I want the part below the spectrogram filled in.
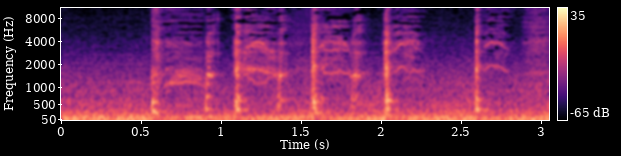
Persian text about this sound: با این سرفه نمیتونی غواصی کنی. نگران نباش، یه لیوان چای و یکم خواب درستش میکنه.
